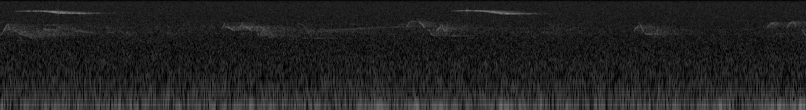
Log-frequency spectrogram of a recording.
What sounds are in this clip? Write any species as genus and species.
Vireo olivaceus, Turdus migratorius, Contopus virens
